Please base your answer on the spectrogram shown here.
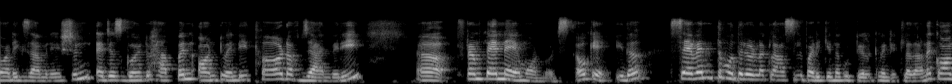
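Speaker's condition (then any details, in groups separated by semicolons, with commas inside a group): No condition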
